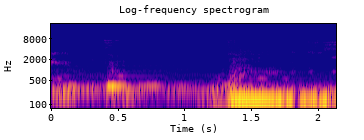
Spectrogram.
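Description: Live amplified worship band music led by guitar, with sharp strums and held notes.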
